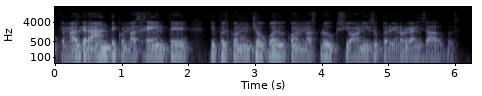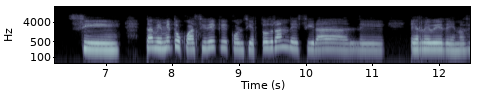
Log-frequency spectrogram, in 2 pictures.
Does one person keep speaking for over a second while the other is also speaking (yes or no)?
no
